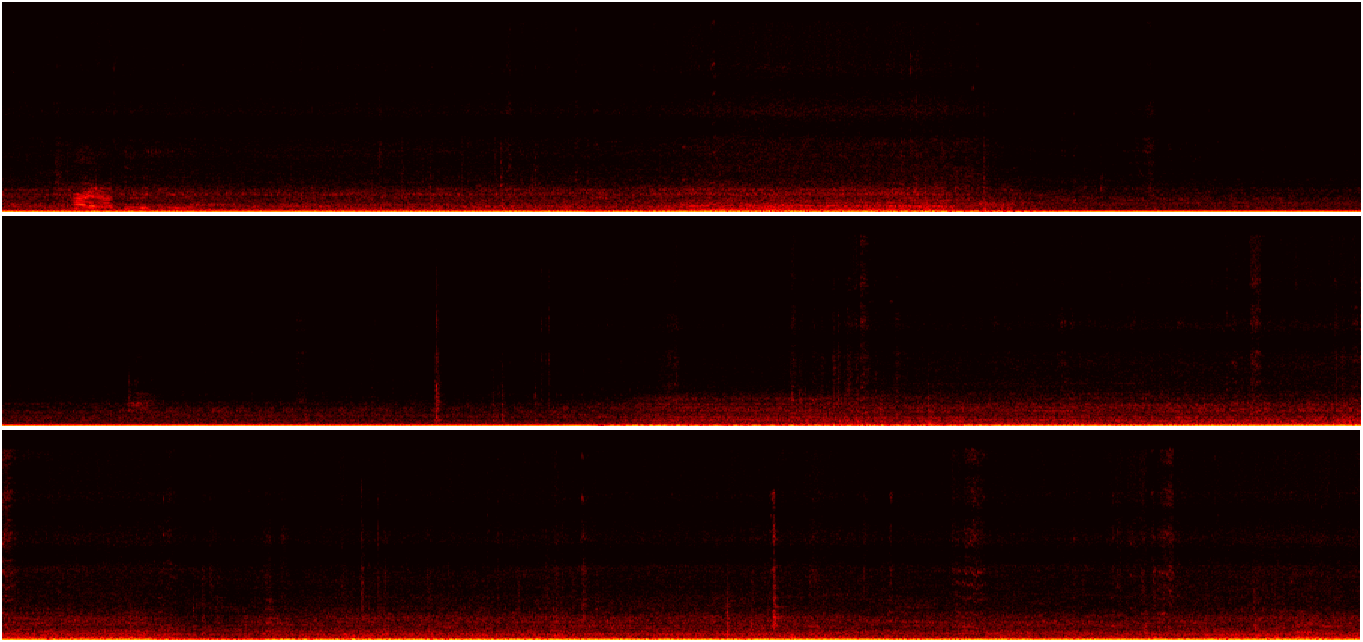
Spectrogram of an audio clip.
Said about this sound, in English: Truck continues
